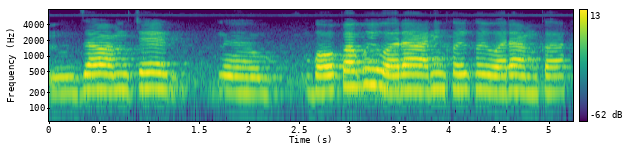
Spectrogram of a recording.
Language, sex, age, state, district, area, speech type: Goan Konkani, female, 30-45, Goa, Pernem, rural, spontaneous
